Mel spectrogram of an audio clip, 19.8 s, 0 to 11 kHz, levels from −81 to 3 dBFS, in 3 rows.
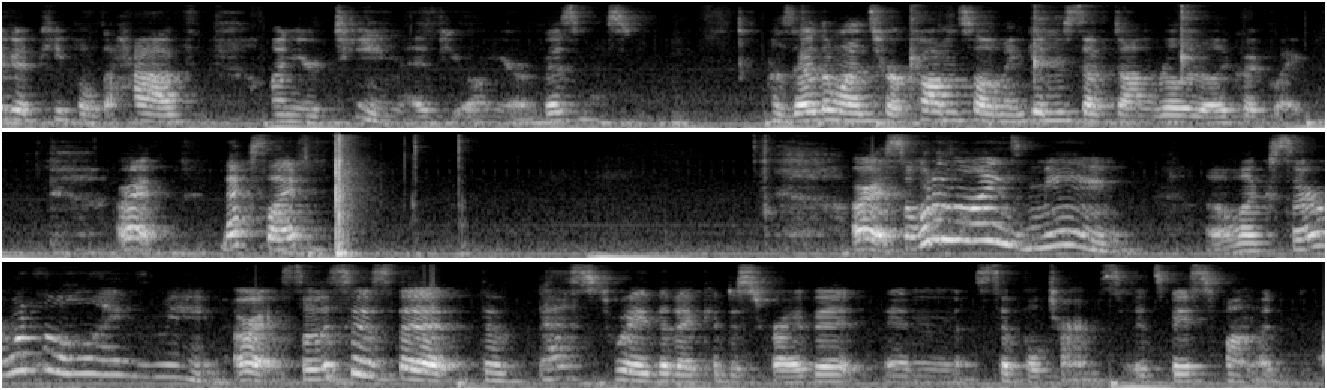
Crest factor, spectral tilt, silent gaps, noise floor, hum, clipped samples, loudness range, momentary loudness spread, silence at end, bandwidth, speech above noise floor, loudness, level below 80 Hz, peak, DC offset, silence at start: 20 dB; -4.5 dB/octave; none; -40 dBFS; none; under 0.1%; 5 LU; 20 LU; 0 s; 10.5 kHz; 21 dB; -18 LUFS; -34 dBFS; 0 dBFS; under 0.1%; 0 s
